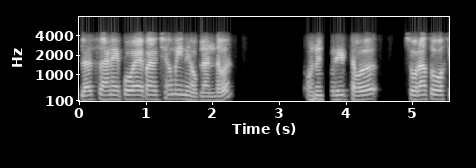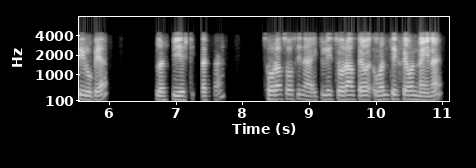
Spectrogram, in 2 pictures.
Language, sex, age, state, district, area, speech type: Sindhi, male, 30-45, Gujarat, Kutch, urban, conversation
